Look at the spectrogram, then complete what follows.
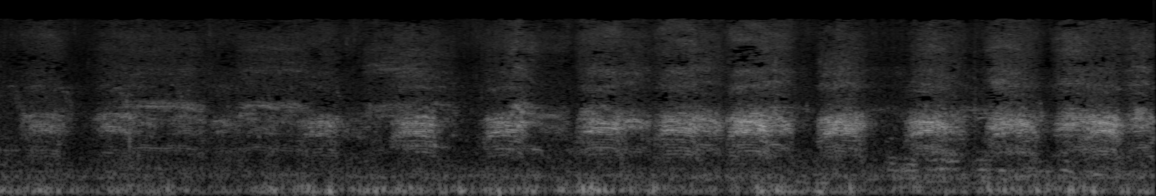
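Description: A group of crows cawing harshly and rapidly, about two to three calls a second, growing louder from about halfway through. These are the alarm and mobbing calls of adult crows defending a sick young crow that people are reaching for in a palm tree.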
